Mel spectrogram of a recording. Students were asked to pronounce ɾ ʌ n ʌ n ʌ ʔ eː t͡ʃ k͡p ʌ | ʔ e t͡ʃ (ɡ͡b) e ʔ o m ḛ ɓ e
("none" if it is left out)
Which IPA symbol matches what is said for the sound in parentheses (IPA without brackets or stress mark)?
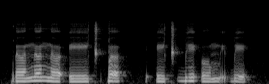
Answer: ɡ͡b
